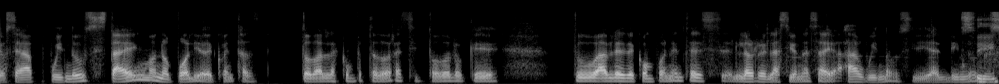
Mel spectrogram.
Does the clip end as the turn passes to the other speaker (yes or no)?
yes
